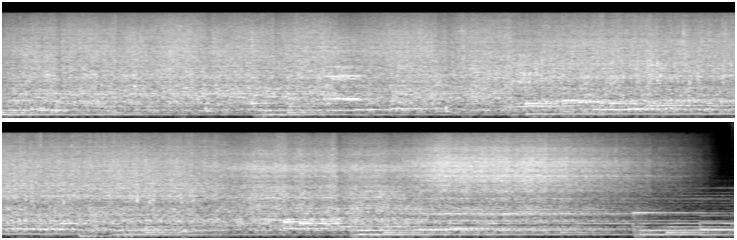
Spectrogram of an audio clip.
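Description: Electric soybean grinder running steadily, grinding soaked soybeans fed in with water, under soft background music with a slow bass line.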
